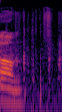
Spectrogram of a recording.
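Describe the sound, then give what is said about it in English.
A dog pants rapidly and excitedly in a living room as someone comes home from a walk, a series of quick breathy huffs following a short tonal whine-like sound at the start, all within about a second. “He just walked in from a walk. The dog's going crazy here.”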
